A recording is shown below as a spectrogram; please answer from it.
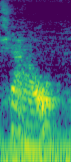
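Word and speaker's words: Zhou: A group of people known as, it's pronounced Chow, even though it's spelled with a Z. A group of people known as the Chow are able to cross the Gobi Desert and defeat the Shang society.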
